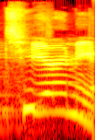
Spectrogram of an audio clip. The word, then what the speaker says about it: Tierney: I took from a Sacramento Airbnb so Joey Tierney I think did I pronounce that right you did thank you for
